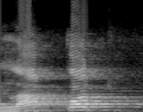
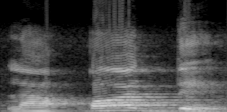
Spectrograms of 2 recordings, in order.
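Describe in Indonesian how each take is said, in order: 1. d terakhir berhenti datar tanpa pantulan. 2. d terakhir dilepas dengan pantulan. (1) "tidak hanya laqad" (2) "tapi ada pantulannya"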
